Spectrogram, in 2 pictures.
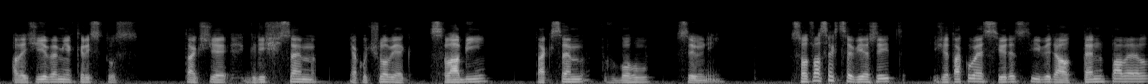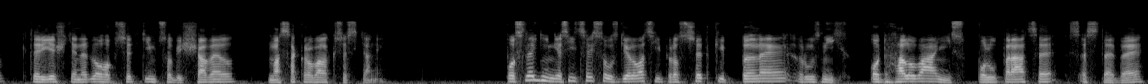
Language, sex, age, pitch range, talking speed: Czech, male, 40-59, 105-125 Hz, 120 wpm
